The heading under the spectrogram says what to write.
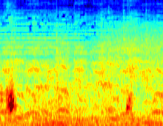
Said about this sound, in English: Harley, what is it? What is it, little dog?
